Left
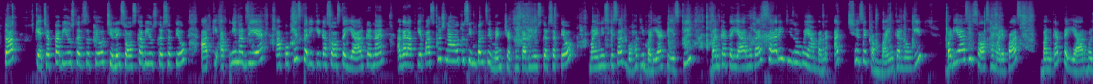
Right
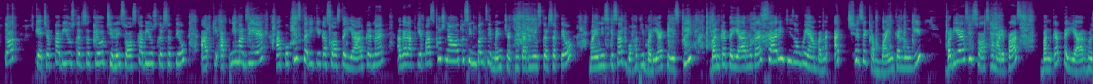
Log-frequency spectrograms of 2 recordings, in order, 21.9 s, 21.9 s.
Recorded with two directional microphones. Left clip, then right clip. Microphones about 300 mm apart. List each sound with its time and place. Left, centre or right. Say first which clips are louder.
0.7 s speech: left 4 dB; centre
